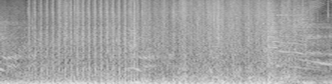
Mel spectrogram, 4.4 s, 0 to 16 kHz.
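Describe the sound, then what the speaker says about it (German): Rapid gunfire in the video game Planetside 2, a dense, continuous volley of automatic shots layered over the clamor of battle. The firing stays loud and steady throughout without letting up. "Schießt da wer?"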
